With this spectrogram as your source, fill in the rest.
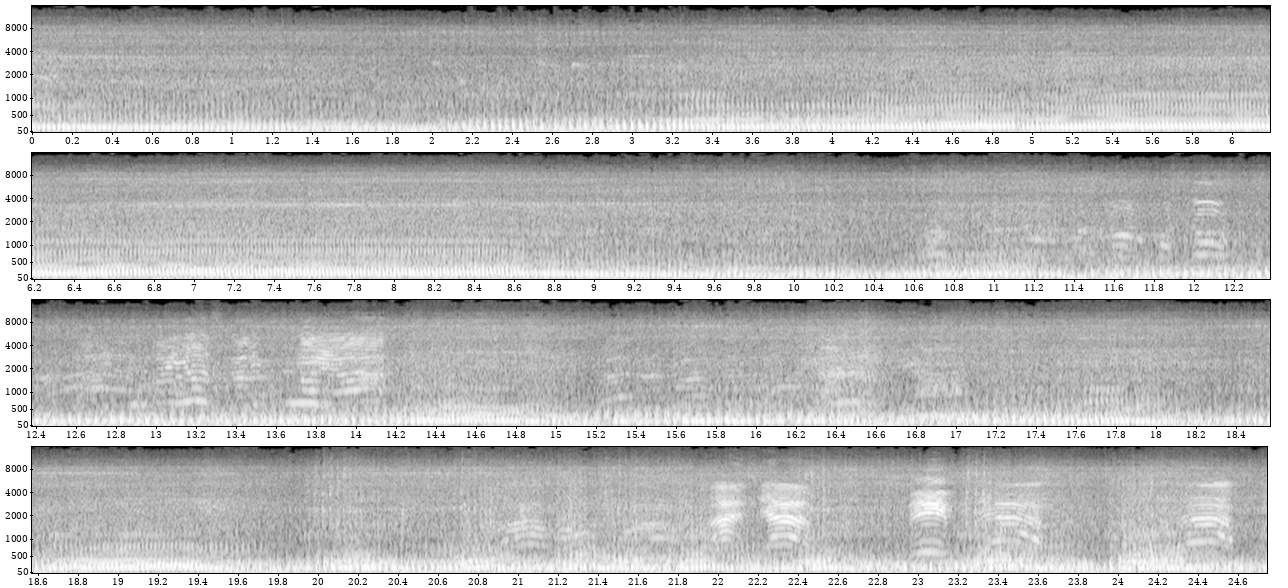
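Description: A motorcycle engine idles and revs up and down close by.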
